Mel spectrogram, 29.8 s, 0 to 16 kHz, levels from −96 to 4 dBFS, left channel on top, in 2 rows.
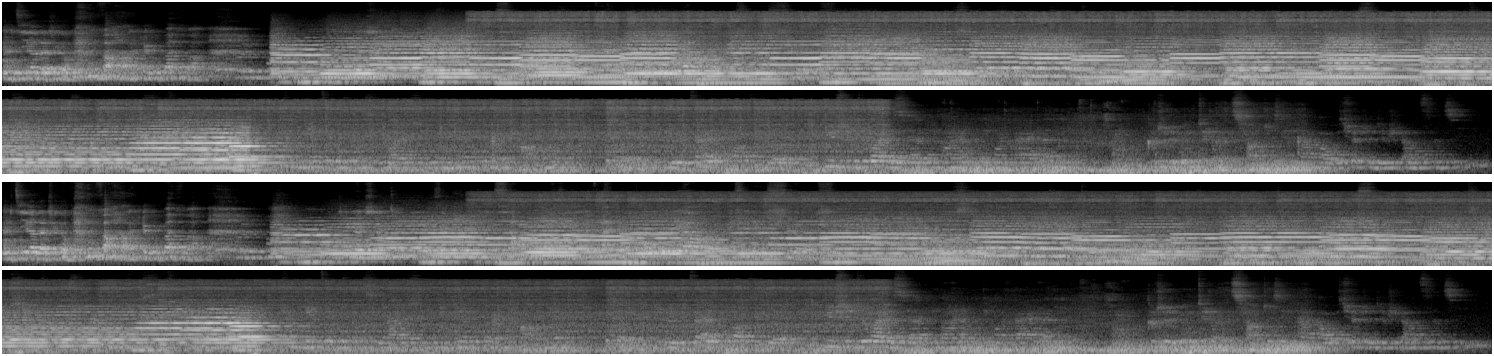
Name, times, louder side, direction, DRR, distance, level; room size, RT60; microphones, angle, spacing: voice 1, 0.0-8.5 17.6-17.8 21.8-22.4, right 1 dB, 55° right, -2 dB, 1.3 m, -34 dB
sound 1, 2.7-17.4, left 3 dB, 80° left, 0.6 m, -23 dB
voice 2, 3.9-4.2 9.5-14.2 14.7-20.5 20.9-22.1 22.4-22.8 23.1-25.6 26.4-29.6, left 1 dB, 25° right, -5 dB, 1.9 m, -41 dB
sound 2, 4.6-23.8, left 2 dB, 20° left, 0.5 m, -44 dB
sound 3, 9.0-28.0, equal, 50° left, 1.5 m, -40 dB
5.7 x 3.2 x 5.5 m, 1.4 s
head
